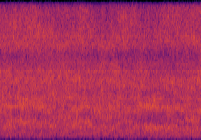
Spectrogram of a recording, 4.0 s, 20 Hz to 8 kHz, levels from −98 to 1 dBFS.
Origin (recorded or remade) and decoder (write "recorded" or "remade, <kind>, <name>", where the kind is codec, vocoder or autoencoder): remade, codec, HILCodec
